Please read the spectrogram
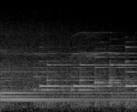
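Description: Live rock-concert keyboard music: held synthesizer chords under a slow line of single high notes that change every few tenths of a second.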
